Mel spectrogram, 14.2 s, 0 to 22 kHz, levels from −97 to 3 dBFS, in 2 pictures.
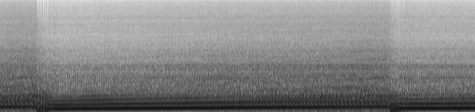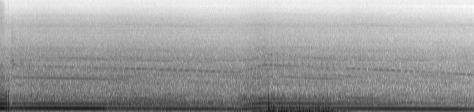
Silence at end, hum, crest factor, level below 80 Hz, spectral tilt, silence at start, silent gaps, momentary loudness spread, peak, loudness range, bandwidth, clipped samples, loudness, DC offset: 0 s; none; 12 dB; -28 dBFS; -9.5 dB/octave; 0 s; none; 13 LU; 0 dBFS; 12 LU; 9.6 kHz; under 0.1%; -12 LUFS; under 0.1%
